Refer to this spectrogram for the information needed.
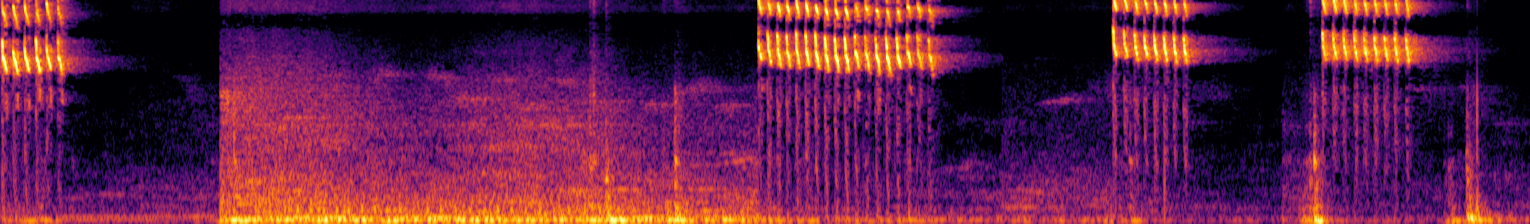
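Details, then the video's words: Lesser forktail master recording for songbirds: four bursts of fast, sharp, very high notes, the first brief, with a stretch of rushing low noise after the opening. "MASTERAN CILILIN || TAJAM DURASI PANJANG"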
